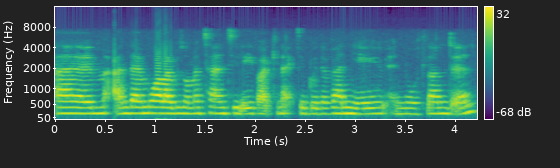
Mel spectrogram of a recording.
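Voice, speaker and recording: Noticeable background noise runs under the clip. A woman talks at a fairly quick pace. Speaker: podcast guest, photographer and blogger. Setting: podcast interview. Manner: fast talker.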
